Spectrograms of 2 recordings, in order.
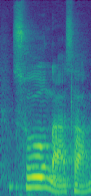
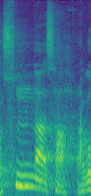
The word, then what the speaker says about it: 수나사: 수나사, 니은 넣어서 순나사라고 발음하지 않습니다.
